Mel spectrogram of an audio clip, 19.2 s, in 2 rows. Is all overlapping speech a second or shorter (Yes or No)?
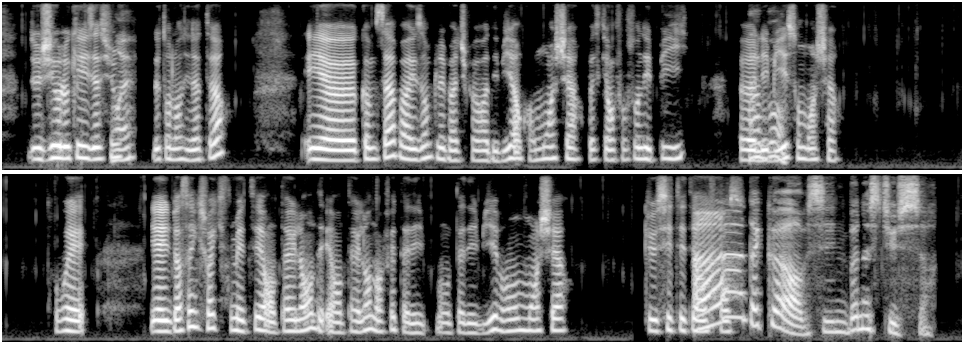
Yes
